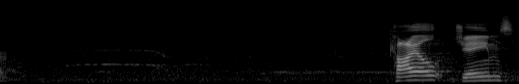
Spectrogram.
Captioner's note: cheering, applause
